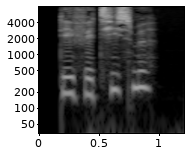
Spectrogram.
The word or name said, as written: defaitisme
